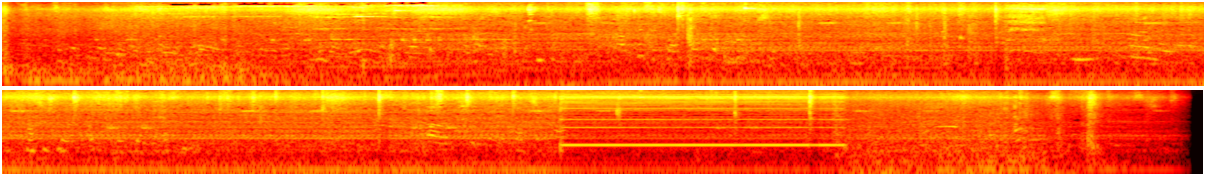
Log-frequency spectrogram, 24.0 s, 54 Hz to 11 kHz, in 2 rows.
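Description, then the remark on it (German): A subway train on Line M1 rumbles steadily with station noise, then a loud, sustained electronic door-closing warning tone sounds for about three seconds near the end before cutting off. “Das, was ihr gehört habt, ist der Ton, wenn der kommt, dann müsst ihr sofort aus der Tür raus.”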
